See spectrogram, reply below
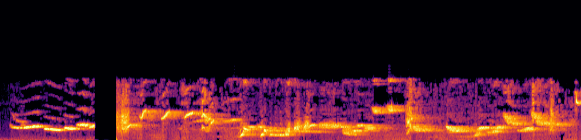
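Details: Long-tailed Medan white-rumped shama in a breeding pairing session: a soft warble, a brief silence, then loud, varied whistled phrases that jump between low and high notes in quick succession.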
